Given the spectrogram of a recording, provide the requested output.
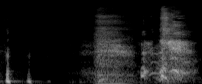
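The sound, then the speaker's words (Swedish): A few short sharp breaths give way to long, hissing gasping inhales as someone winds up for a sneeze, fairly loud, with no talking. “Nu ser ju inte folk att du liksom började ladda för en nysning.”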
